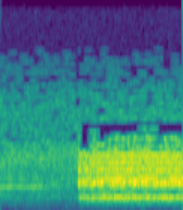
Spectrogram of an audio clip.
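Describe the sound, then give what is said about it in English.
A telephone ringing: a steady, buzzy electronic ring tone begins faintly, then jumps abruptly louder partway through and holds, with no talk. “the phone. I know it's the phone.”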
